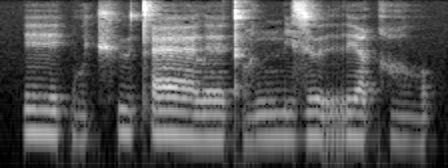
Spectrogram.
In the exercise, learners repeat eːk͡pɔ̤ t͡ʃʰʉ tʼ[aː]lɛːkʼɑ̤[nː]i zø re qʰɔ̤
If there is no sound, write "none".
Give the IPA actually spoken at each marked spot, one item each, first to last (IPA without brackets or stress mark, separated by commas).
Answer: æː, nː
